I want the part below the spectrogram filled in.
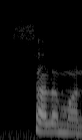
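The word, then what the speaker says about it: Salomon: Solomon and Solomon, and yes, that's the correct pronunciation of the case, in which the court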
